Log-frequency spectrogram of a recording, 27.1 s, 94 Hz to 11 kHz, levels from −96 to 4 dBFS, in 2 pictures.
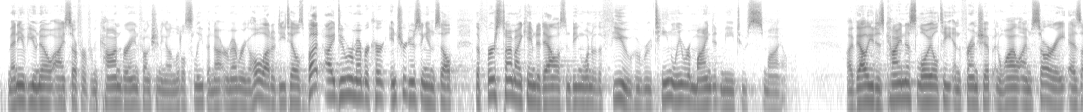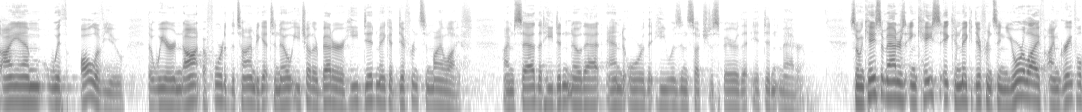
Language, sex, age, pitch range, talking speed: English, male, 40-59, 125-150 Hz, 275 wpm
